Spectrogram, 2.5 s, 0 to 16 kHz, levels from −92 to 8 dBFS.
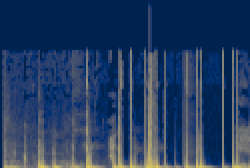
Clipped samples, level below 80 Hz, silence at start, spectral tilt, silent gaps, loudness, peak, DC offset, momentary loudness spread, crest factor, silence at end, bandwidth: under 0.1%; -18 dBFS; 0.05 s; -7 dB/octave; none; -16 LUFS; 0 dBFS; under 0.1%; 5 LU; 14 dB; 0 s; 11.5 kHz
